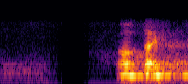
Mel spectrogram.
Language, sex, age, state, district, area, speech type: Manipuri, male, 18-30, Manipur, Kakching, rural, conversation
